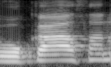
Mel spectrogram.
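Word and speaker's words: お母さん: তাহলে এর উচ্চারণ দুইটা, একটা হচ্ছে ওই যে কা, ওই যে ওকাসান হচ্ছে কি ওতোসান ওকাসান ওকাসান হচ্ছে কা, আর ওতোসান হচ্ছে তো।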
